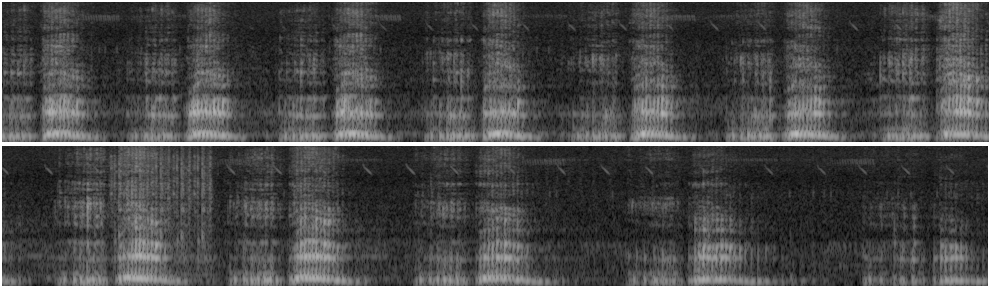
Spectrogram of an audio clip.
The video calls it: The sound of a leopard - Photowildsa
